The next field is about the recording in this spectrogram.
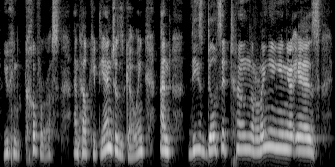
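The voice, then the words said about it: A very bad English accent. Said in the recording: “in a very bad English accent ... Is that an English accent?”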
